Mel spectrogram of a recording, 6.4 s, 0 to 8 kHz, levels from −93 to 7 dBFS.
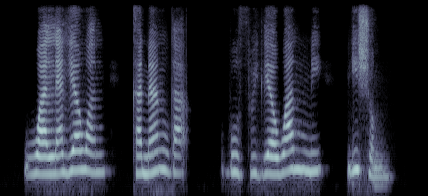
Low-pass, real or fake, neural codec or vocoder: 7.2 kHz; fake; codec, 16 kHz, 0.5 kbps, X-Codec, HuBERT features, trained on balanced general audio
